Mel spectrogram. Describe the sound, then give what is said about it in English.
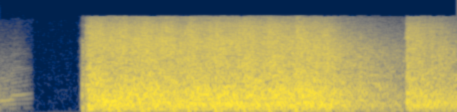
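Heavy gunfire and explosions from fighting in Syria burst in abruptly as a loud, dense roar of noise that dips briefly and then surges again. “Heavy explosions and gunfire continue to shake Syria.”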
